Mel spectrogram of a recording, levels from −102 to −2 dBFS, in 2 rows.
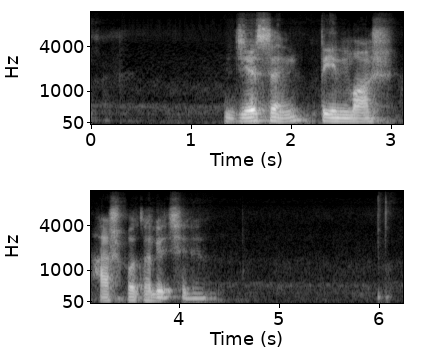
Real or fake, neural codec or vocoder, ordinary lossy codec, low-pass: fake; codec, 24 kHz, 1 kbps, SNAC; Opus, 16 kbps; 10.8 kHz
